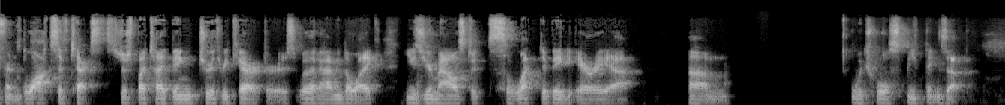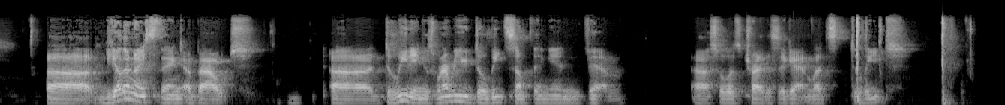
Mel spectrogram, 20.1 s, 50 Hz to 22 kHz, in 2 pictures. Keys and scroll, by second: 18.6 d, 19.5 shift+4.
